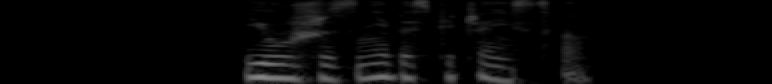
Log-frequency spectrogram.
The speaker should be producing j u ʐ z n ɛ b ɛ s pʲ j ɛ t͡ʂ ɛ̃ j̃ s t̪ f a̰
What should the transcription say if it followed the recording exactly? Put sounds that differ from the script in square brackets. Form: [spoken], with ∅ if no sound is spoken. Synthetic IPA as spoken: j u ʐ z [ɲ] ɛ b ɛ s pʲ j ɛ t͡ʂ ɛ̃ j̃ s t̪ f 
